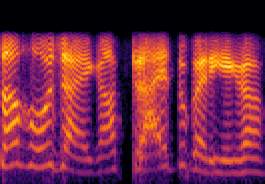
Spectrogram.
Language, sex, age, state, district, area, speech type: Hindi, female, 18-30, Madhya Pradesh, Jabalpur, urban, conversation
